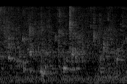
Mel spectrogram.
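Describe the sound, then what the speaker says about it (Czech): Water runs steadily from a household tap into a sink or tub, a broad continuous hiss and splash with no voices over it. "Venda, jdeme se pouštět vodu, abych mohla mluvit."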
